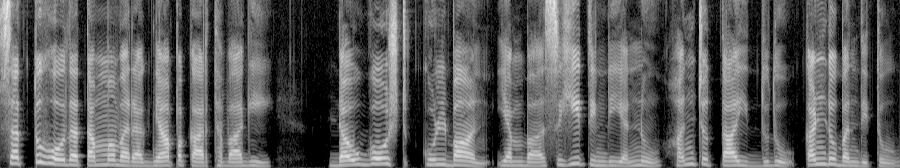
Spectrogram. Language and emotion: Kannada, neutral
